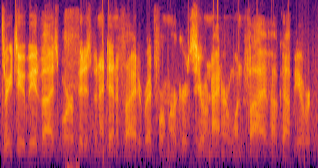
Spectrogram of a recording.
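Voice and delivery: tinny radio voice over static; crackly military radio. Acted. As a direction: speak as if through a field radio. Radio report of mortar pit.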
